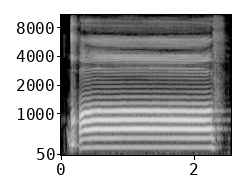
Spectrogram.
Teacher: زبان جہاں سے زبان شروع ہوتی ہے، زبان کی جڑ اور تالو کا نرم حصہ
